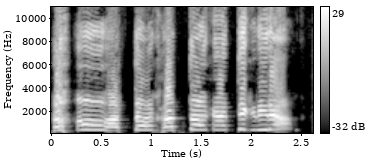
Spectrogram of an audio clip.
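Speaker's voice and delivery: put-on cartoon mouse voice. Doing open heart surgery in character, as asked: Mickey Mouse voice. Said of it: "Mickey Mouse".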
